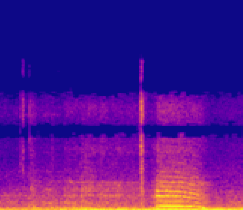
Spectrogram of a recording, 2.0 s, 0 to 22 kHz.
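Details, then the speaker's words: Audi A1 on starting: low engine rumble then brief whirring whine dropping in pitch as it fades, caused by a worn starter motor. "ces bruits là c'est bien le démarreur qui en cause"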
